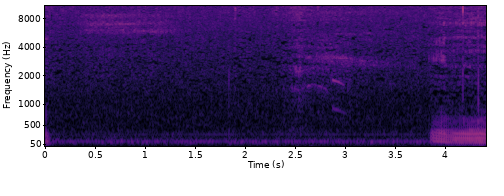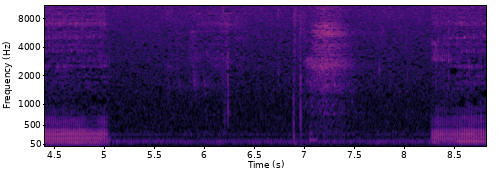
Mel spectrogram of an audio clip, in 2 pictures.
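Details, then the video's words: Bulldog or beagle asleep, giving two low, rumbling snores about a second long and four seconds apart, over a steady background hum with faint household noises. "SNORING Bulldog./beagle"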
